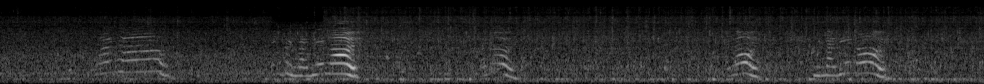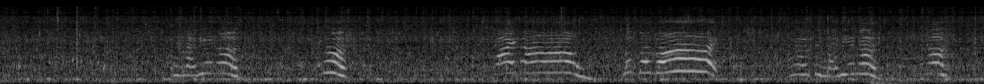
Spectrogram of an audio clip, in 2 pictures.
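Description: A woman calls out loudly and anxiously again and again, close by.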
